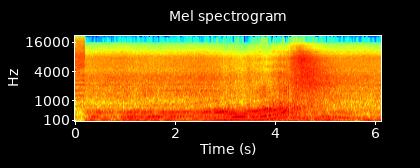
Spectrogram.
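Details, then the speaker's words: Nissan 350Z with home-built twin turbo setup, rev limit set to 5,000 RPM, on a test drive in second gear: engine under load climbs steadily in pitch as boost builds, a clean rising tone with no flutter, then lets off; turbos making boost normally. "but yeah we're making boost now we are making boost"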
